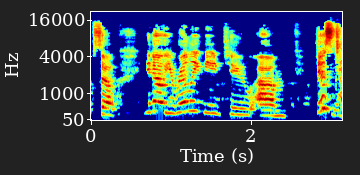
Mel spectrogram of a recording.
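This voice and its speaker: A woman's plain, everyday voice with lively intonation, at a moderate pace. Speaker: interview host and marketing business founder. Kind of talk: live interview broadcast. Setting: live online video broadcast.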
